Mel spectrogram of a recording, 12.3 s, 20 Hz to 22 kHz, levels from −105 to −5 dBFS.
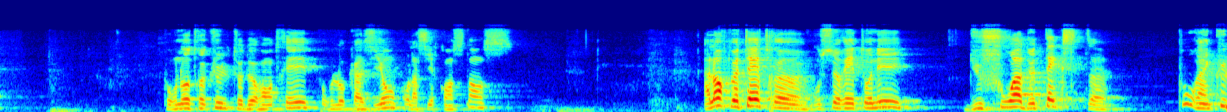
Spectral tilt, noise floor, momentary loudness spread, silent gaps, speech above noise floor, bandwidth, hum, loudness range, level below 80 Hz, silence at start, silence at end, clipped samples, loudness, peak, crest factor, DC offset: -5 dB/octave; -72 dBFS; 16 LU; none; 45 dB; 8.2 kHz; none; 11 LU; -66 dBFS; 0.5 s; 0 s; under 0.1%; -27 LUFS; -6 dBFS; 24 dB; under 0.1%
